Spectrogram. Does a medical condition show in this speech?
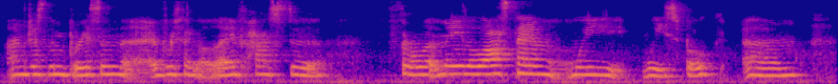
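Yes: quadriplegic cerebral palsy, severe.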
